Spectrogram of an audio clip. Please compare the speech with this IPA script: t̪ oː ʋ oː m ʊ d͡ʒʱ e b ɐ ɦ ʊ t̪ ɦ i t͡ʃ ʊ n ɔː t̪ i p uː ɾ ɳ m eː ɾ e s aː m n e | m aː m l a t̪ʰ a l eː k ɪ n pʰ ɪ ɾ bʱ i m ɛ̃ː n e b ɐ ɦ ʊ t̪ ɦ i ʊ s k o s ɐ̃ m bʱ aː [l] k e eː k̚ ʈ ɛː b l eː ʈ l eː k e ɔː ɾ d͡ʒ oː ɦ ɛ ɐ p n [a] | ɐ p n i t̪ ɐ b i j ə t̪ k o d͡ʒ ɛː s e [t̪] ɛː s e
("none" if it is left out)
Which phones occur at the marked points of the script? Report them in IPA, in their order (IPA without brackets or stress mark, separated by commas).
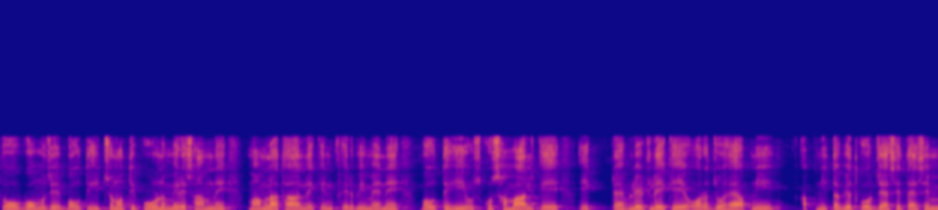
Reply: l, i, t̪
